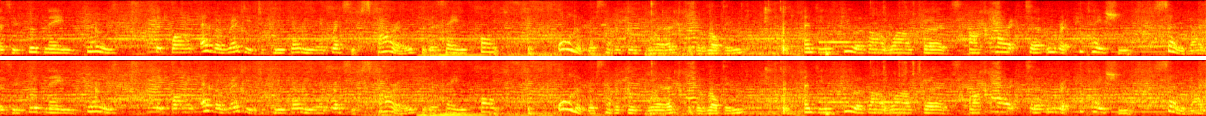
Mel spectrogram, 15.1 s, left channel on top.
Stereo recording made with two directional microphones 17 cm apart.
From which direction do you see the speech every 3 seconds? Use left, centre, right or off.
left, left, centre, centre, left.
